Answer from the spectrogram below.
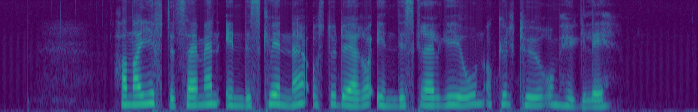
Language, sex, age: Norwegian, female, 28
